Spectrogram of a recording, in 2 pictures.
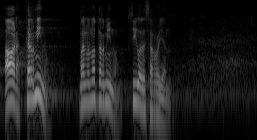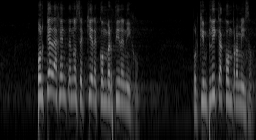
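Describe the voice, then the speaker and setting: A man preaching a sermon, emphatic, swinging from loud bursts to low asides. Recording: long reverb of a church hall.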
